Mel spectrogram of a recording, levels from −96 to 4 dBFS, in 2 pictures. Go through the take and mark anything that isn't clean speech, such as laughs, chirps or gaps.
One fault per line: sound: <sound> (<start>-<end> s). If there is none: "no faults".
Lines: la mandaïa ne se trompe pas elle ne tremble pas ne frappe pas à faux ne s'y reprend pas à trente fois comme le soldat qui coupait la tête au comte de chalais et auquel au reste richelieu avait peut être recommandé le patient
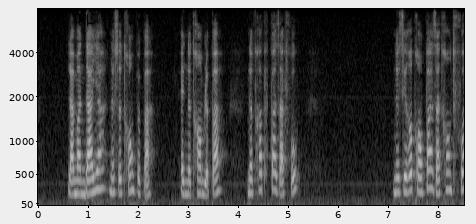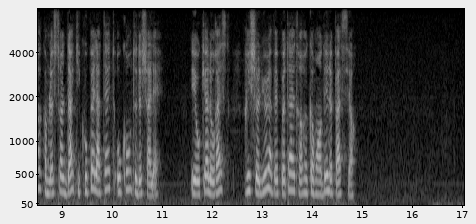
no faults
